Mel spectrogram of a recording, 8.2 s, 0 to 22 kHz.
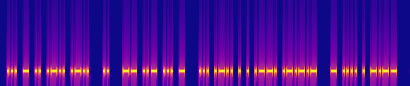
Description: Morse code, heard as a keyed tone, about 30 wpm, 600 Hz. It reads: STILL I MUST SLEEP. THEY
